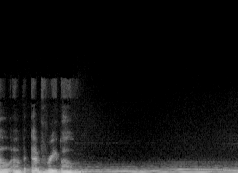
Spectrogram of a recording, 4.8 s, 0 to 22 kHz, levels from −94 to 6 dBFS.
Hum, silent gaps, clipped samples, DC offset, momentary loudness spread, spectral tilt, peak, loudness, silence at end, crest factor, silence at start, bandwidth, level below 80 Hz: none; none; under 0.1%; under 0.1%; 15 LU; -9 dB/octave; -8 dBFS; -26 LUFS; 0 s; 18 dB; 0 s; 11.5 kHz; -62 dBFS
